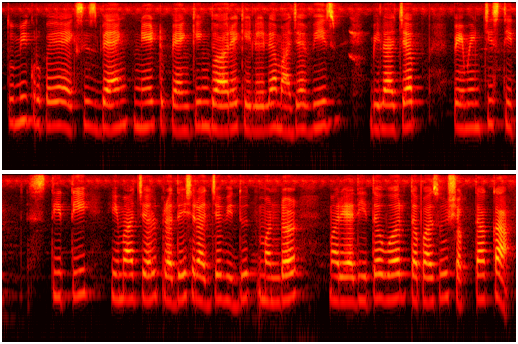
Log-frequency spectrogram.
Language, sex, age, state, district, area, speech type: Marathi, female, 30-45, Maharashtra, Wardha, rural, read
